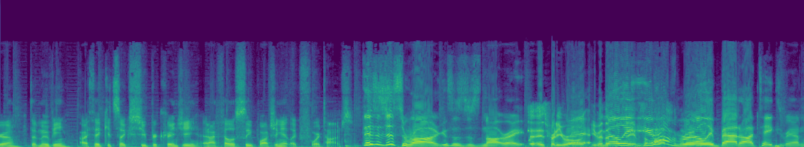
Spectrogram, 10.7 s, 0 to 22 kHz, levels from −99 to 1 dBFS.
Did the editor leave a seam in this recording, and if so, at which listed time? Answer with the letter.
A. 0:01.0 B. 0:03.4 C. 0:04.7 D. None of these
C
